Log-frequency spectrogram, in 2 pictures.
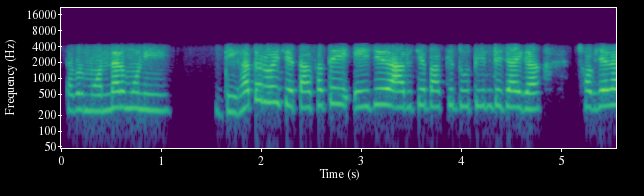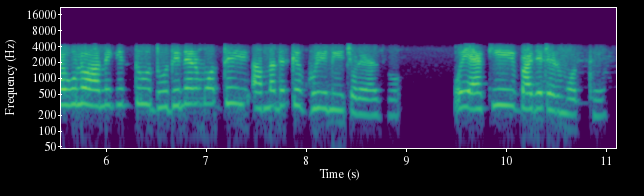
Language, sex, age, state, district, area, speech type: Bengali, female, 30-45, West Bengal, Purba Medinipur, rural, conversation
